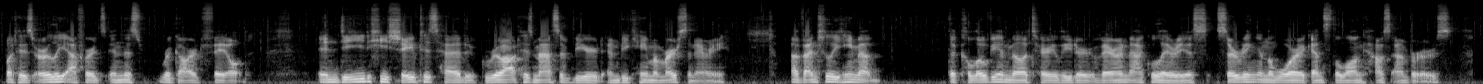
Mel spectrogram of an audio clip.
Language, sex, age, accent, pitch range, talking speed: English, male, 20-39, American, 90-105 Hz, 160 wpm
